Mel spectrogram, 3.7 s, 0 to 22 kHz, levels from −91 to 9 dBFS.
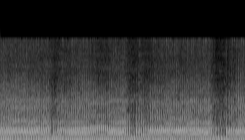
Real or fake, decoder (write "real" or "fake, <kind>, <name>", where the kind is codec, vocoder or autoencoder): fake, vocoder, Vocos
